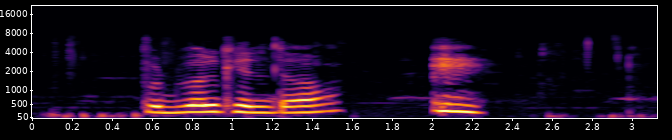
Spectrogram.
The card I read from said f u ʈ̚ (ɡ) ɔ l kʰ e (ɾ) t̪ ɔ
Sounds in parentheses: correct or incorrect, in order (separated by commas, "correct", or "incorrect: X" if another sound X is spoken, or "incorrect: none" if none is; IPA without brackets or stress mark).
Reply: incorrect: b, incorrect: l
